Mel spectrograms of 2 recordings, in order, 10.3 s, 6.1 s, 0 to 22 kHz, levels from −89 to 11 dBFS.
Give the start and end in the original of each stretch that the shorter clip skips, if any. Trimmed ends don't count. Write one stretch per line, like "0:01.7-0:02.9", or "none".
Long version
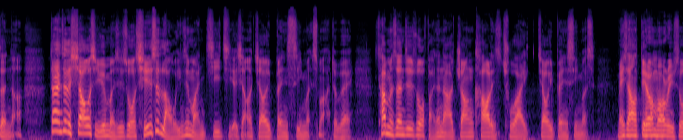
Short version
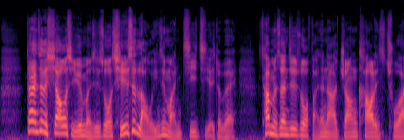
0:03.6-0:05.0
